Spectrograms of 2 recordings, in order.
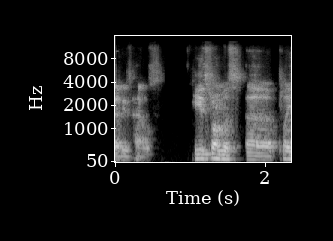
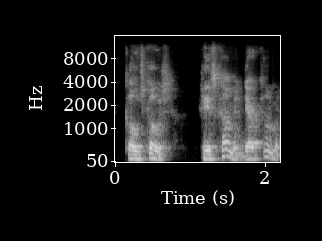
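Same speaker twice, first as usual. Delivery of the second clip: plain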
